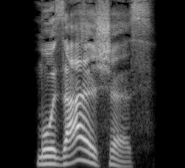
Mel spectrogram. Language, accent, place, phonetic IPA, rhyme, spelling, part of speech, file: German, Germany, Berlin, [moˈzaːɪʃəs], -aːɪʃəs, mosaisches, adjective, De-mosaisches.ogg
- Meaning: strong/mixed nominative/accusative neuter singular of mosaisch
